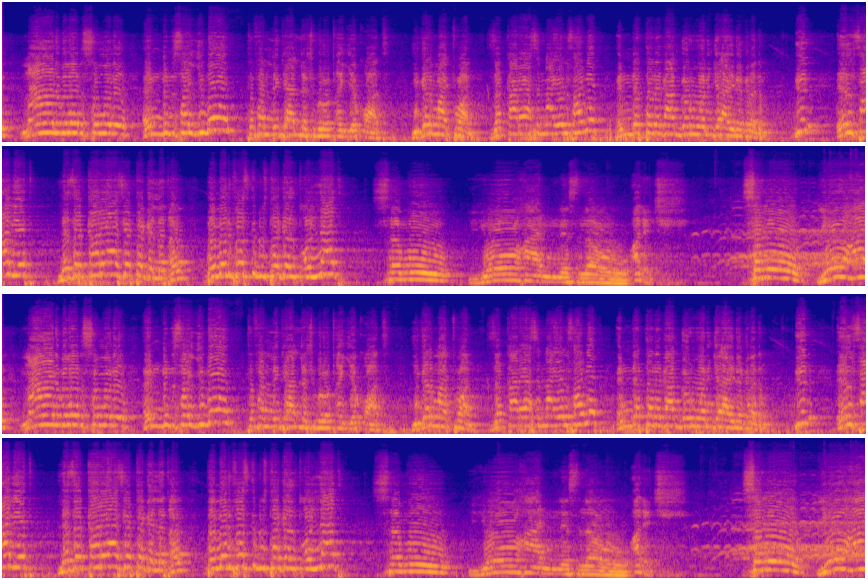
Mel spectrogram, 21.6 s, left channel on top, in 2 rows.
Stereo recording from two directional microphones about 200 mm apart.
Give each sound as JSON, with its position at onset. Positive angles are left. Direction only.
{"t": 0.3, "sound": "a man's voice", "side_deg": -40}
{"t": 20.1, "sound": "a man's voice", "side_deg": -40}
